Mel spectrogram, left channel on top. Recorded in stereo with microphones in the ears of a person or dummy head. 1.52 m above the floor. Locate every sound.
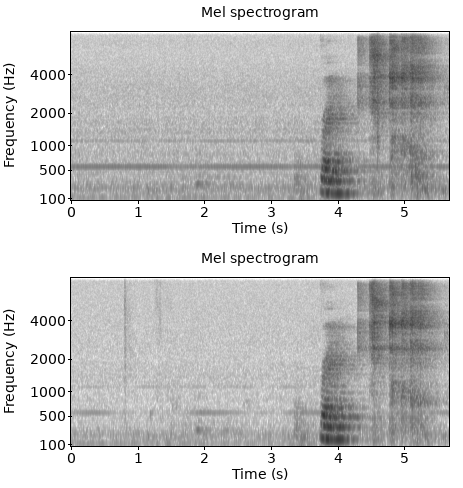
1.4 s writing: 15° right (ahead or behind), 1.0 m
4.3 s tape being pulled: 10° right (ahead or behind), 0.8 m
